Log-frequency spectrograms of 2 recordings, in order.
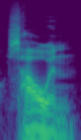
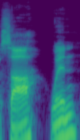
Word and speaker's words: Samhain: But there's a specific part down here, and it has MH, and it shows here that it is pronounced like a W or a V.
